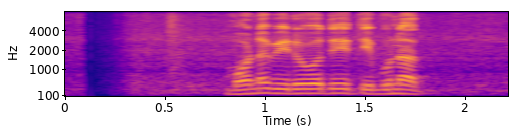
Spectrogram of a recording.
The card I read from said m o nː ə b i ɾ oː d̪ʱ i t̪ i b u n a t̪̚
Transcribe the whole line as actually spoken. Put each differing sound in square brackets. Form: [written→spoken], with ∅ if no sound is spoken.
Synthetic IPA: m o [nː→n] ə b i ɾ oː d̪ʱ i t̪ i b u n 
